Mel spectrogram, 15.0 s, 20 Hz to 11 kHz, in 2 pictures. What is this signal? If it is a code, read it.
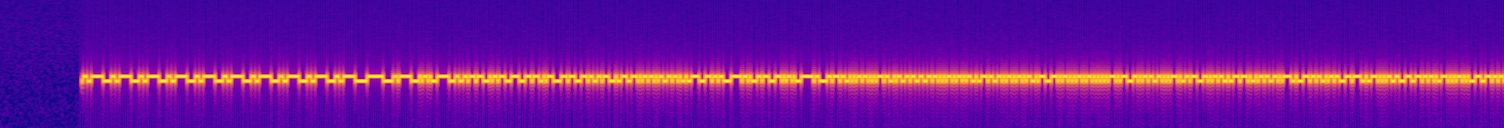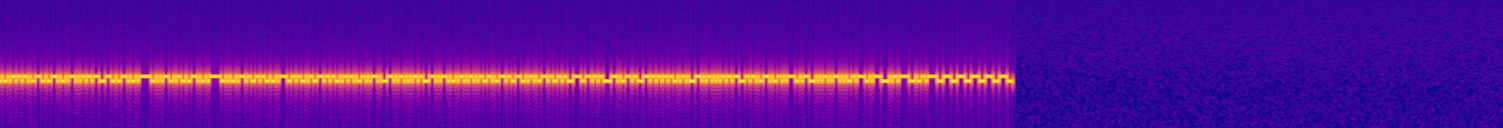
NAVTEX (SITOR-B), 100 baud, 170 Hz shift, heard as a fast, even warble, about 1360 Hz centre. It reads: ZCZC IB09 FIRING EXERCISE 28 1900 UTC WITHIN 13 NM OF 03-12N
